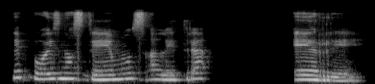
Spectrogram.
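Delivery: ordinary talk, nothing marked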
